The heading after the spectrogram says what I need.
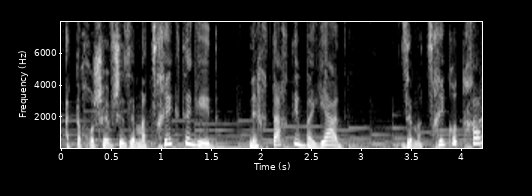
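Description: A woman voicing an upset young girl in a read-aloud story, raising her voice to high, shrill cries. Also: sing-song, a little mellow, soft background music. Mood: angry. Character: upset young girl, hurt and quick to anger.

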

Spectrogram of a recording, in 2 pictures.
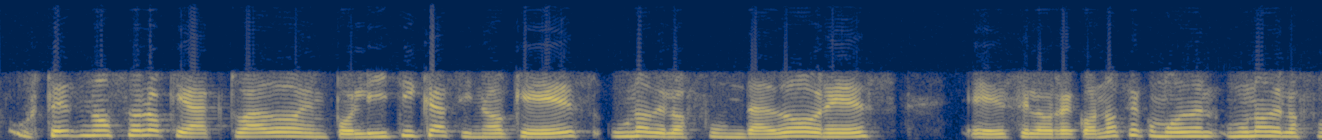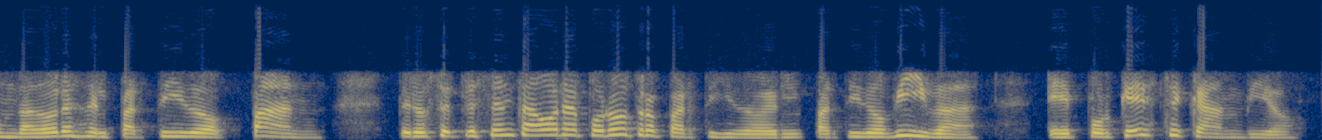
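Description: Female radio host, measured and deliberate, slightly high voice, dry close sound. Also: dry recording, phone-quality sound. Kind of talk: radio interview.

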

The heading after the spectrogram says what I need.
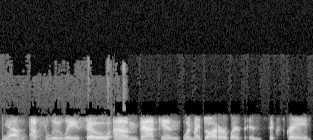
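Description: A woman's voice: mid-range voice, fairly even intonation, measured pace, no room sound. A woman guest on a radio interview, speaking earnestly and steadily with frequent fillers, heard over a tinny phone line.

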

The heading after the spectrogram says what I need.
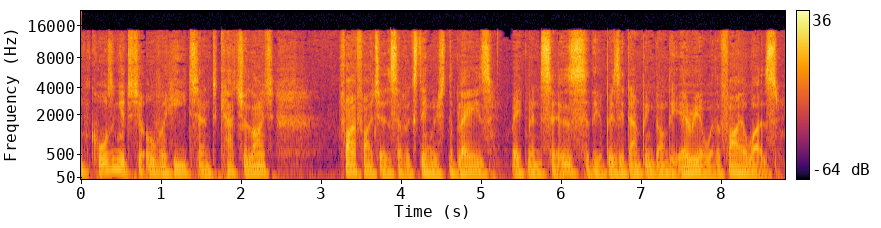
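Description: Husky, low male newsreader. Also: a little mellow, no echo. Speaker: radio news reader. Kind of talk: scripted news bulletin.

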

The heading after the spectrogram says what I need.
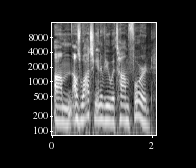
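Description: A man's voice: fairly high pitch, steady tone, creaky. A man hosting a talk show, chatting casually and telling stories with enthusiasm. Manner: fast, enthusiastic storytelling. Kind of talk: casual interview chat.

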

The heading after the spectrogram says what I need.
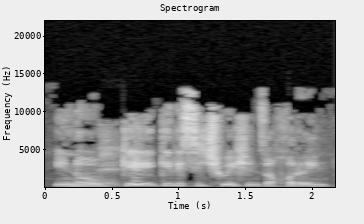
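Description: A woman's voice: on the low side, fairly even intonation, a little fast, a little mellow, low-quality recording. A woman in her thirties with a South African Sotho accent, telling her personal story candidly as an interview guest and switching between languages. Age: 30s. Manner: code-switches between English and a local language.

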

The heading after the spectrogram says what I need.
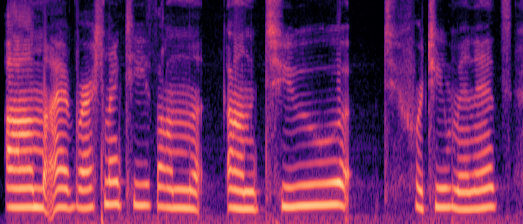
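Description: An eight-year-old girl answering interview questions shyly, with short replies and pauses. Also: sits high, flat delivery, no room sound. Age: child. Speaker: guest. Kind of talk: radio interview.

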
